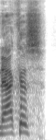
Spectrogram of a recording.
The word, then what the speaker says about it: Nakas: today from toronto the t-dot how you doing knackers i'm good rod yourself good am i saying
